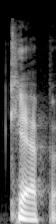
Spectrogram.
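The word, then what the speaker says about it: Koepp: What was it, David Cope? – David Kep, I think it's pronounced. Kep.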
